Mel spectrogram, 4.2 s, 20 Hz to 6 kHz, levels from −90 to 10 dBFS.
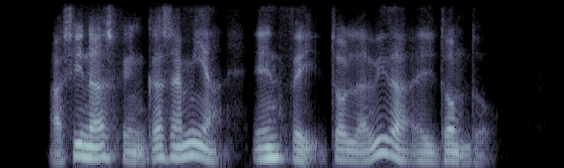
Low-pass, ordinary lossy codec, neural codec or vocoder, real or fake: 5.4 kHz; Opus, 24 kbps; codec, 16 kHz in and 24 kHz out, 0.9 kbps, LongCat-Audio-Codec, four codebook decoder; fake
